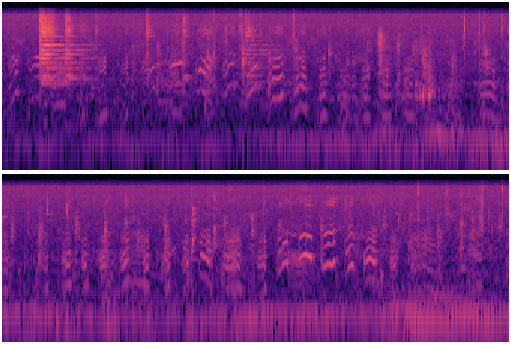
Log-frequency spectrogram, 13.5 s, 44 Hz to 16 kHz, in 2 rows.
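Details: A litter of nine American Pit Bull Terrier puppies, born 24 January, in Monterrey, Nuevo León, Mexico, fills the air with dense overlapping squeaky whimpers and yelps, rising and falling rapidly, over a steady low hum.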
